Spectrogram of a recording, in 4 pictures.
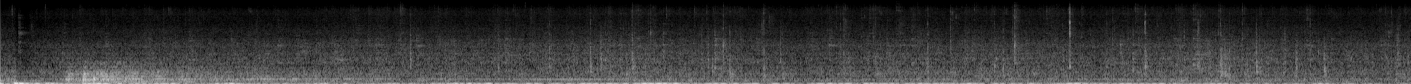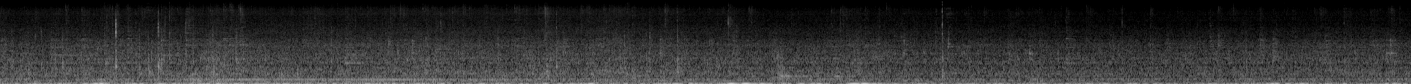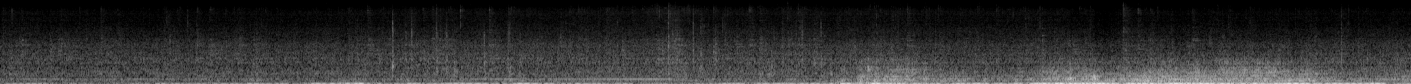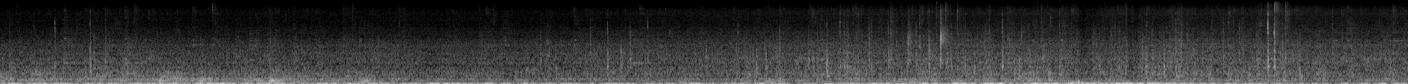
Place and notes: Brady Ave, Bozeman, Montana - Thunderstorm gearing up in Bozeman.
From a bedroom windowsill, a thunderstorm rolls across Bozeman.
